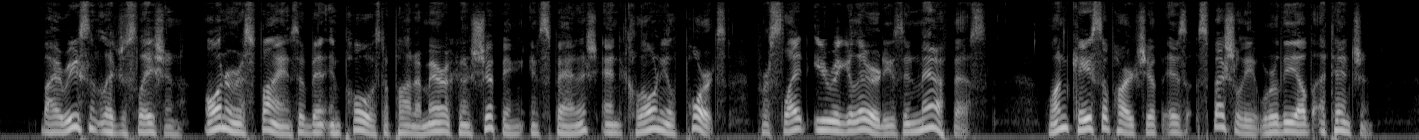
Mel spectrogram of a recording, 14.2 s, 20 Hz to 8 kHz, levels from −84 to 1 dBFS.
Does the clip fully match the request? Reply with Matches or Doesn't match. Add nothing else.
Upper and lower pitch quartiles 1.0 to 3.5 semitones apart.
Doesn't match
